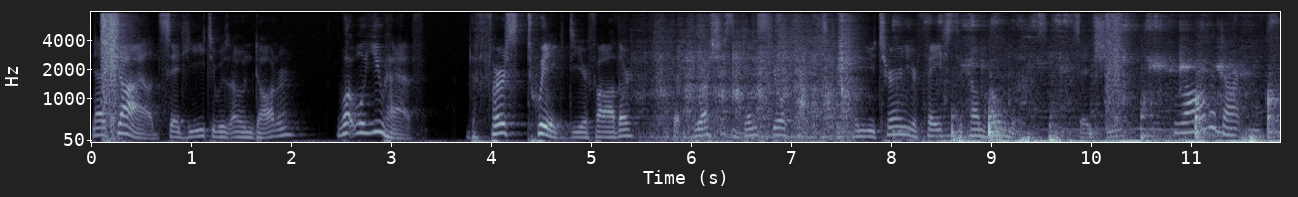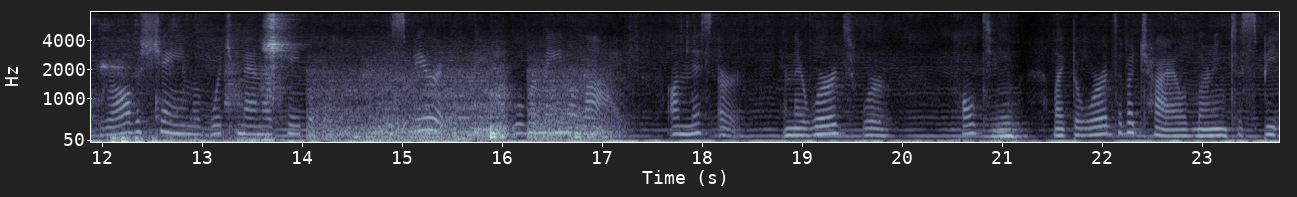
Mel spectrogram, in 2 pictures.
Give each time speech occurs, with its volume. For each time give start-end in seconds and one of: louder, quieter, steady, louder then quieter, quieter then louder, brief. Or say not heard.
0.0-23.7 steady.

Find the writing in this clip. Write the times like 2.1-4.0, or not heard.
5.3-17.2.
